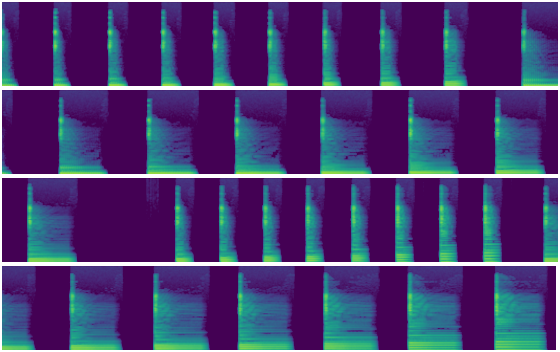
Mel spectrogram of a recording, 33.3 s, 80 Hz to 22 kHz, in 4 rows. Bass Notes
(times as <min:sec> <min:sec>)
0:00.0 0:04.3, 0:04.9 0:05.1, 0:05.7 0:06.0, 0:06.7 0:07.0, 0:07.8 0:08.5, 0:09.2 0:10.0, 0:10.6 0:11.3, 0:11.9 0:12.6, 0:13.2 0:13.9, 0:14.5 0:15.2, 0:15.8 0:16.4, 0:17.1 0:17.8, 0:19.3 0:24.2, 0:24.9 0:25.5, 0:26.1 0:26.8, 0:27.4 0:29.3, 0:29.9 0:31.9, 0:32.5 0:33.2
